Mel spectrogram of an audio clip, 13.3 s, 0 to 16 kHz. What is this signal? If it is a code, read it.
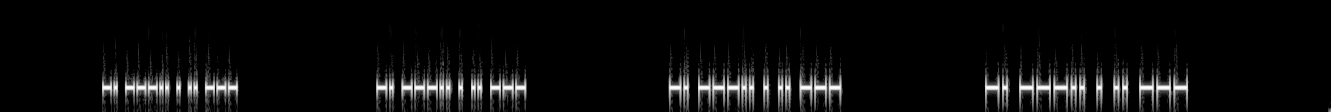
Morse code, heard as a keyed tone, about 34 wpm, 700 Hz. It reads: N8EIO N8EIO N8EIO N8EIO
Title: Speed Racing - USA 1x3 Call Signs 28wpm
